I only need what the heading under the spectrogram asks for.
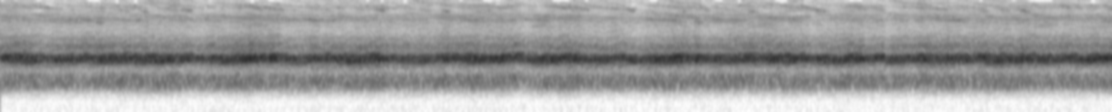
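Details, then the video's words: Crowd of frogs singing at once, their trills merging into a continuous two-toned buzzing chorus that swells slightly but never stops. "One hour of singing frogs."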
